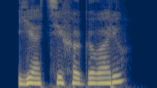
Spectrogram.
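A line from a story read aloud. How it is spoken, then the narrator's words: Plain. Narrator (Russian): спросила Катя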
